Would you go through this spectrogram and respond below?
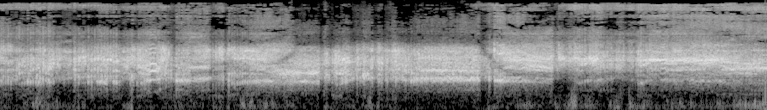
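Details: Wild boar lure sound that hunters use to call boar to a feeding spot: a continuous, strained high-pitched squeal held for several seconds, with brief wavering breaks and a dip near three seconds.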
